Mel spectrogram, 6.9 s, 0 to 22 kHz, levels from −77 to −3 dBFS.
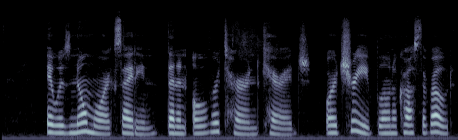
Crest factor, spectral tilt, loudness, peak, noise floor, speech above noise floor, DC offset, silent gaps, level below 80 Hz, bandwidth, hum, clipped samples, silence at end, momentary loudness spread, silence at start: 18 dB; -3.5 dB/octave; -29 LUFS; -12 dBFS; -57 dBFS; 27 dB; under 0.1%; none; -56 dBFS; 14 kHz; none; under 0.1%; 0.1 s; 8 LU; 0.7 s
